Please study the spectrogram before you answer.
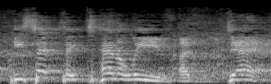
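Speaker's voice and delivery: high, drawn-out disbelief, strongly punched; incredulous. Retold or imitated. Comedian repeating doctor's dosage advice to crowd, incredulous. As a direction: exclaim it slowly in comic outrage.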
